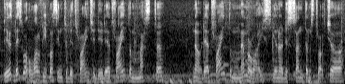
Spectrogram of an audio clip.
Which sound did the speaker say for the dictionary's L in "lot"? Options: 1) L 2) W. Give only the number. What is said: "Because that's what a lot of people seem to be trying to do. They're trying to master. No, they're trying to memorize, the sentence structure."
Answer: 1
